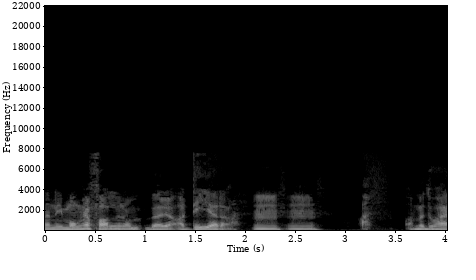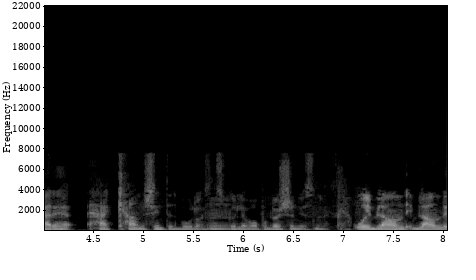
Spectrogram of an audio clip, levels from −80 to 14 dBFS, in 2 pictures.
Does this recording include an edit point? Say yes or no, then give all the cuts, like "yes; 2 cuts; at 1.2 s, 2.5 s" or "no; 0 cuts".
yes; 1 cut; at 2.4 s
